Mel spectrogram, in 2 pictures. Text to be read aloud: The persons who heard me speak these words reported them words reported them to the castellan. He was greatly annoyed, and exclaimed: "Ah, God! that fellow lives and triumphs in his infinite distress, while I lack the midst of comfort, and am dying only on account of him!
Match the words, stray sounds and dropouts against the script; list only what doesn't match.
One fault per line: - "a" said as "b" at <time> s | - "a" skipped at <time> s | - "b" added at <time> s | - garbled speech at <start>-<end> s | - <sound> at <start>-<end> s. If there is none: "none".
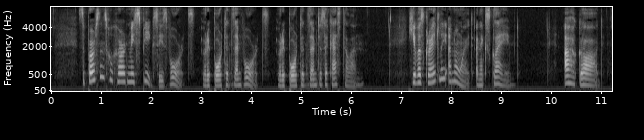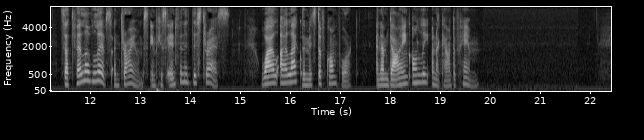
none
